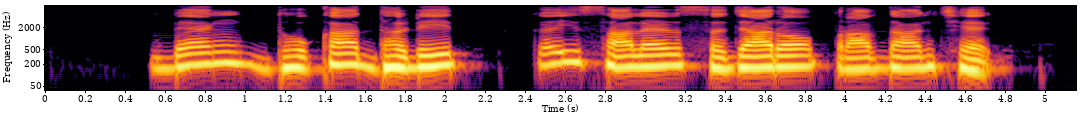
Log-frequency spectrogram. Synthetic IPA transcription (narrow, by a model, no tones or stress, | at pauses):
bɛ̃ŋkd̪ʱoːkad̪ʱəɖiːt̪̚ | kəisaːleːɾsəd͡ʒaːɾɔ̃pɾaːʋd̪aːnt͡ʃʰeː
